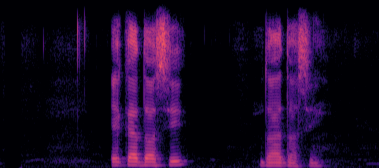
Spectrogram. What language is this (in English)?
Nepali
